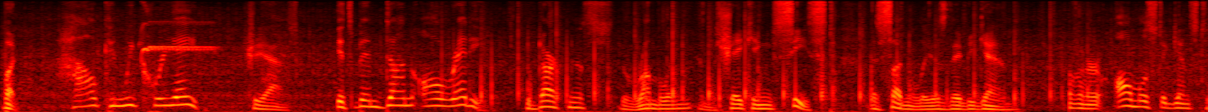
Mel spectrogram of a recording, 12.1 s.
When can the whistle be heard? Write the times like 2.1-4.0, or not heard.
1.4-3.0.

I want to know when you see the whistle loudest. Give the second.
2 s.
